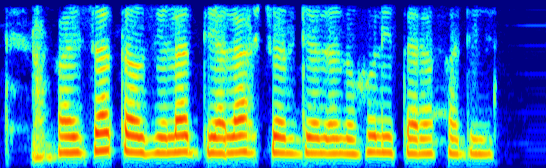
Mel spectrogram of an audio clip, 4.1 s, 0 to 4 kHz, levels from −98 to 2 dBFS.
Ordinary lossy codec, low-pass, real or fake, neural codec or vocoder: AAC, 32 kbps; 3.6 kHz; fake; vocoder, 22.05 kHz, 80 mel bands, HiFi-GAN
